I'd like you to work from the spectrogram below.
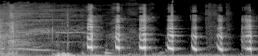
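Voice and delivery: shrieking laugh, very high; high squealing laugh. Real, not acted. Host cracks up mid-pitch.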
